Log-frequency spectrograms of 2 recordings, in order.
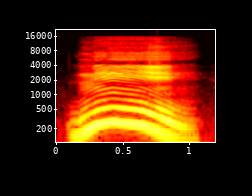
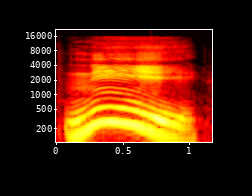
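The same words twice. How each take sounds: Both takes have the same delivery.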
